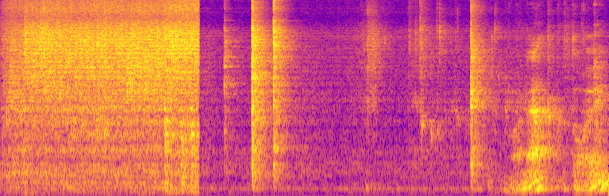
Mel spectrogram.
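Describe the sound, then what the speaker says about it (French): Tap water runs steadily for about two seconds while eggs are rinsed for a cake, then stops, followed by scattered clinks and soft handling sounds in a kitchen. "je vais rincer les œufs parce qu'il faut toujours laver les œufs"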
